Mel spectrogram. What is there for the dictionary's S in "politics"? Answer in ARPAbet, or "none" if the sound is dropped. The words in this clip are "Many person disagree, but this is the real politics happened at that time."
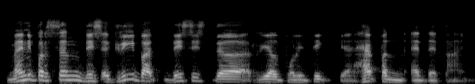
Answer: none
